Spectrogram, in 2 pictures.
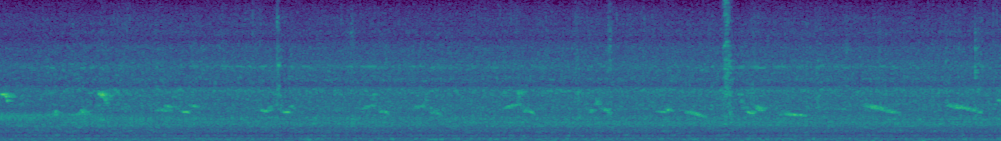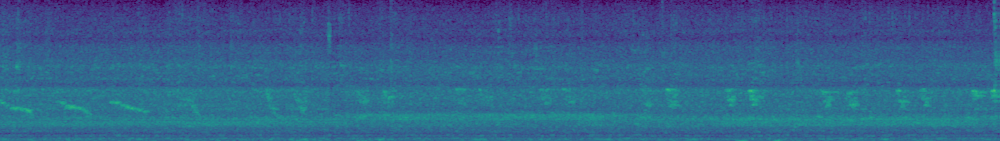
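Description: Small birds chirping in a long series of short, falling notes, with a few soft thumps from two dogs play-fighting.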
